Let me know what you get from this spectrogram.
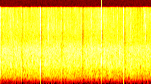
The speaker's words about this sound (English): Would you just applaud with me for all those who raised their hands? We love it, we love it, we love it.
